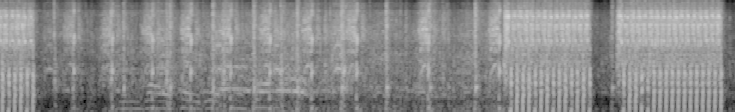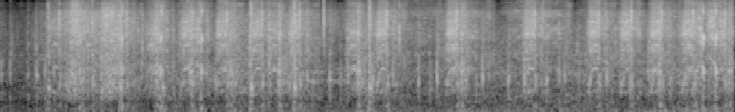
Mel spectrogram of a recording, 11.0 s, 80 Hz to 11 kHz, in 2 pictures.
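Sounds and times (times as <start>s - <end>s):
airsoft rifle full-auto bursts: 0.0s - 11.0s
clicks and rustling: 5.6s - 11.0s.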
